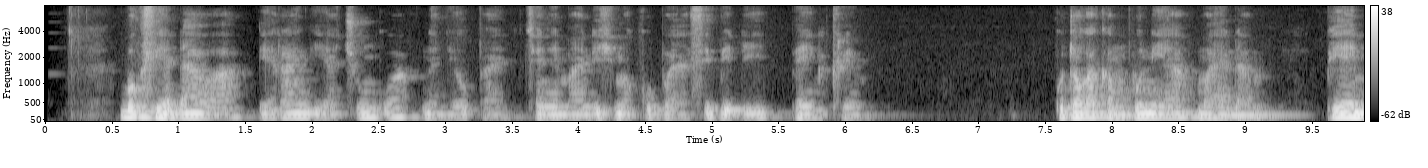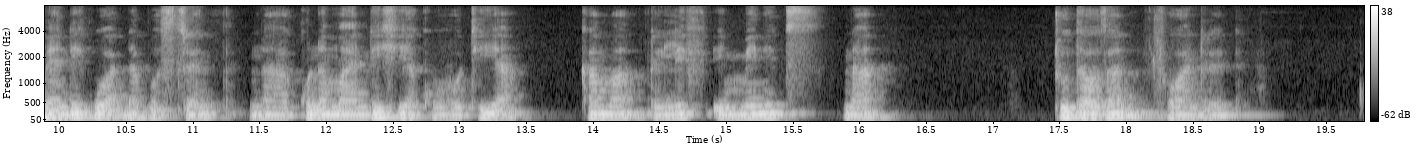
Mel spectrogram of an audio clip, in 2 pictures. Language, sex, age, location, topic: Swahili, male, 25-35, Kisumu, health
